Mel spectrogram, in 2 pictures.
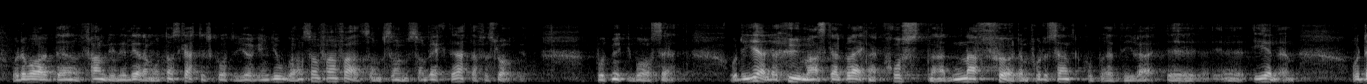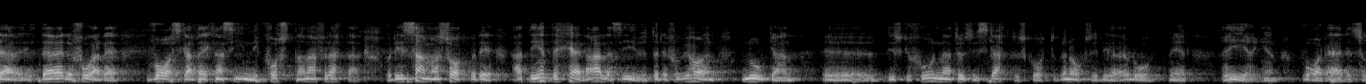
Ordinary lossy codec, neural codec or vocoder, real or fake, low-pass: none; vocoder, 22.05 kHz, 80 mel bands, WaveNeXt; fake; 7.2 kHz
